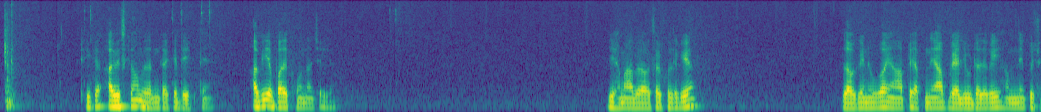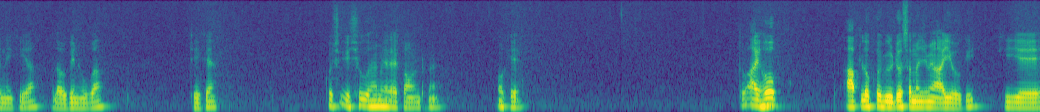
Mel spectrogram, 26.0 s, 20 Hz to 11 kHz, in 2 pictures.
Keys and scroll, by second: 0.1 Return.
